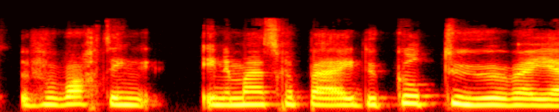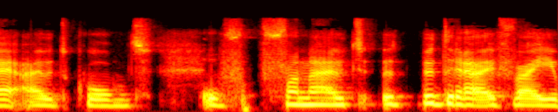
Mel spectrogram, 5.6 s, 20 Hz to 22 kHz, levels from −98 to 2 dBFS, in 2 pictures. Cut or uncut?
cut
